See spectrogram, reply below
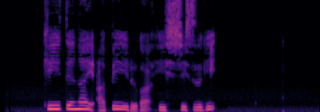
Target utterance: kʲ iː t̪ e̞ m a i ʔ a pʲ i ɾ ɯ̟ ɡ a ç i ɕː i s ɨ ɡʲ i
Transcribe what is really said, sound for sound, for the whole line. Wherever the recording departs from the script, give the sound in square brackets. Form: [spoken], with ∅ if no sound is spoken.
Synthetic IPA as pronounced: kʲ iː t̪ e̞ [n] a i ʔ a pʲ [iː] ɾ ɯ̟ ɡ a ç i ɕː i s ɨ ɡʲ i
